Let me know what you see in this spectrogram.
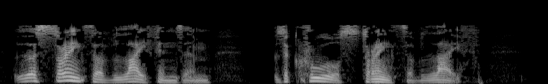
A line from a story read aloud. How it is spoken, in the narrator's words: he mumbled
